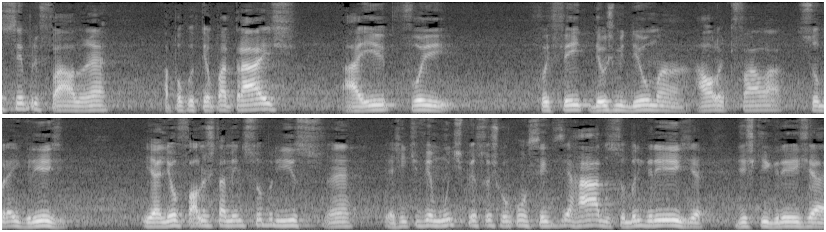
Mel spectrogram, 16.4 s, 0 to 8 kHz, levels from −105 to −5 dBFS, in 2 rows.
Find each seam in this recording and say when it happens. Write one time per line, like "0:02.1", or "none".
0:15.5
